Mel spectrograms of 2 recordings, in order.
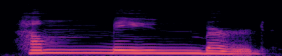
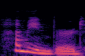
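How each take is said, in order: First: "Hummingbird" very slow, in three even beats; syllable by syllable. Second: Said in the usual way. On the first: Shown as a demonstration. Teacher showing three syllables, "Hummingbird" slowly stretched in three. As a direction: draw out each syllable of "Hummingbird". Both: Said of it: "Three syllables".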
